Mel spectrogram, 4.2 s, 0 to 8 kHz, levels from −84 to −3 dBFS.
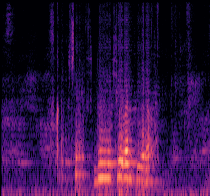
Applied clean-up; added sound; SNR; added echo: neural separator model SepFormer DNS4.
